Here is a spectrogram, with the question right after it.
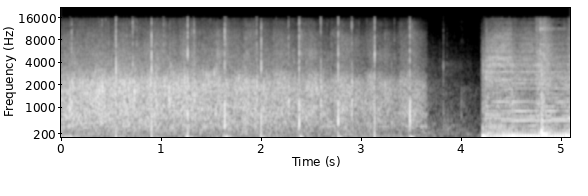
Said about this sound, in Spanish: Le damos un aplauso fuerte al Señor.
